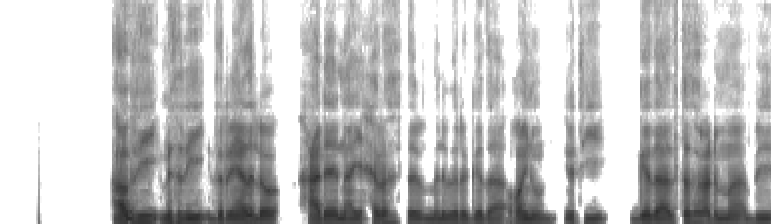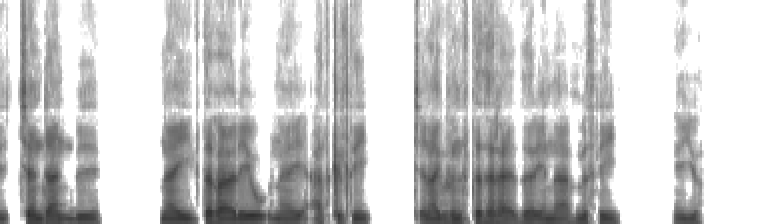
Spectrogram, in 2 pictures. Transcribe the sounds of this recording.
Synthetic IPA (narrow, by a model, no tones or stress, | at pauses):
ʔaβzimɨs̬lizɨɾʔinazɐlːo̞ | ħad̪ɐnajħɨβɾɐt̪ʰɐsɐβmɨnβɨɾɡɐzaxo̞jnuʔɨt̪ʰi | ɡɐzazɨt̪ʰɐsɐɾħɐd̪ɨmːabɨt͡ʃʰɐnd̪anbɨ | najzɨt̪ʰɐfalalɐjunaja̰t̪kʰɨlt̪ʰi | t͡ʃʼɐnaɡɨfɨnzɨt̪ʰɐsɐɾħɐzɐɾʔɛnːamɨsli | ɨjːu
